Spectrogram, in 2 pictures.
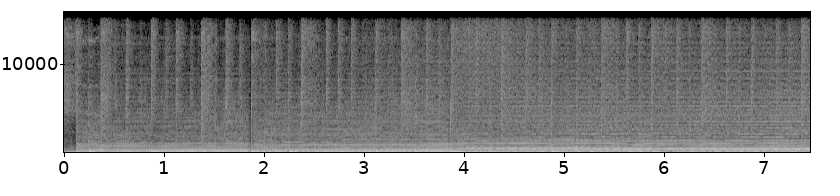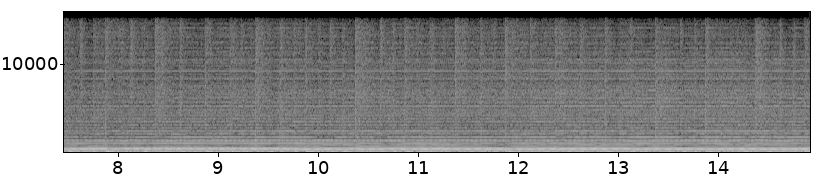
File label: pop anthem; ai-generated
